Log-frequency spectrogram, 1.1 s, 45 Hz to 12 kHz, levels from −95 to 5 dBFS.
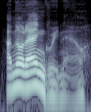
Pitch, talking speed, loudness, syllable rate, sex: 125 Hz, 260 wpm, -14 LUFS, 6.2 syllables/s, male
